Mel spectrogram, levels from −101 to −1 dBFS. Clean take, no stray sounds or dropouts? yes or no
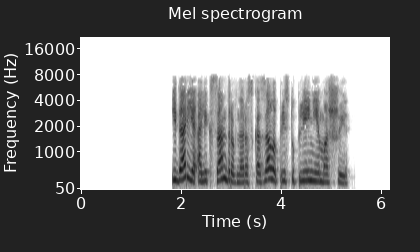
yes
